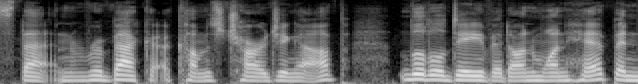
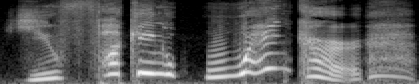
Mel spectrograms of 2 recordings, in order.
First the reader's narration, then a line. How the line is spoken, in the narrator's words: Bex squeals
